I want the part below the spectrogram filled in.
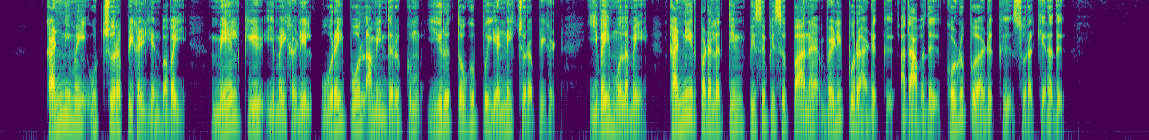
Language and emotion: Tamil, neutral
